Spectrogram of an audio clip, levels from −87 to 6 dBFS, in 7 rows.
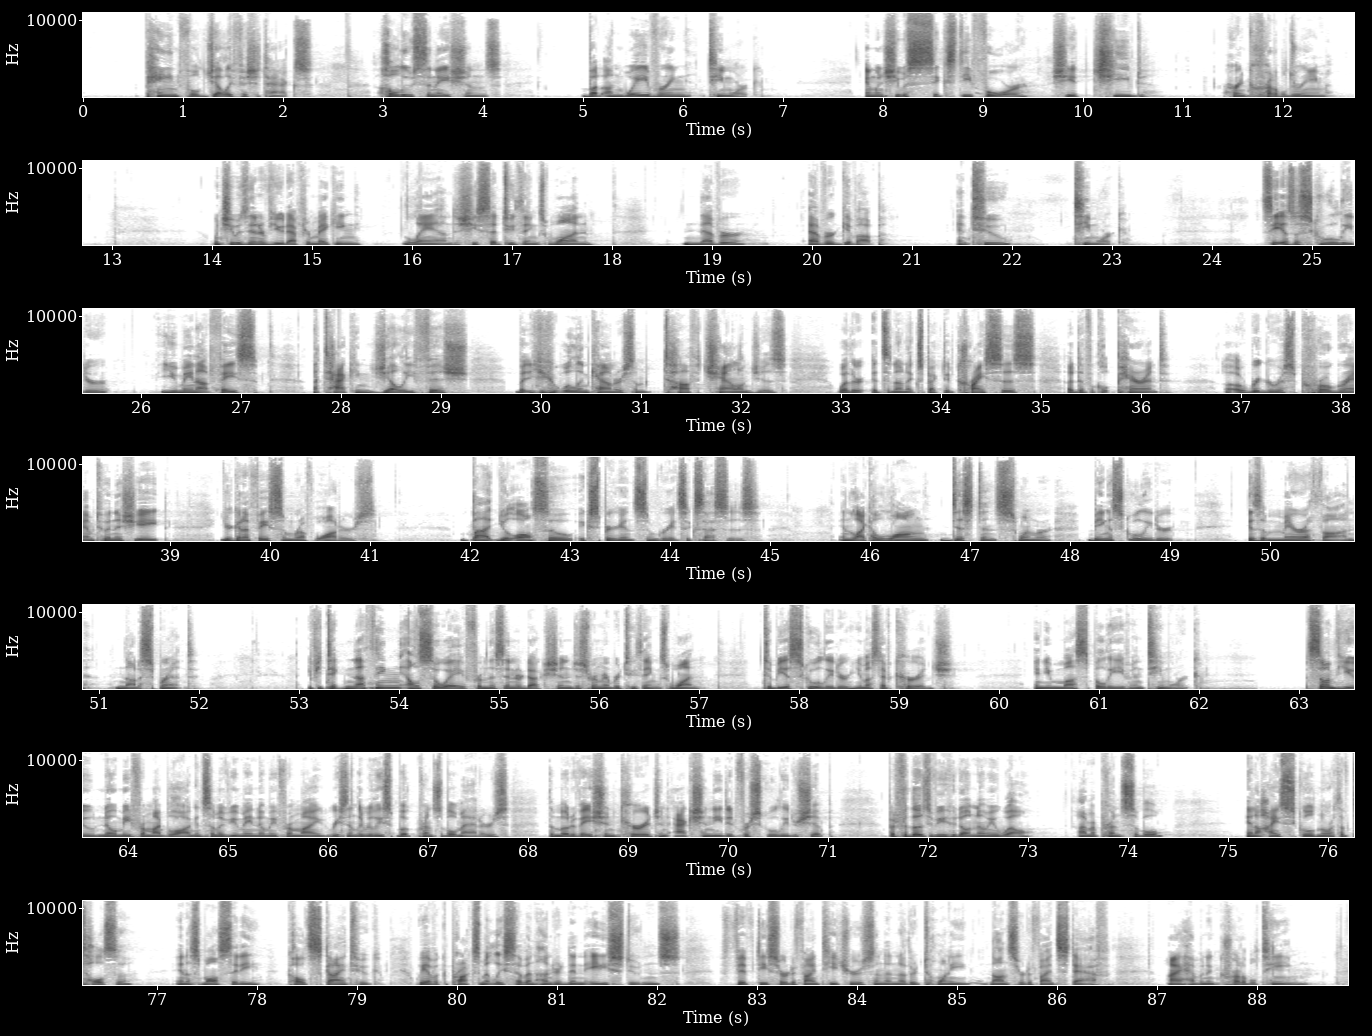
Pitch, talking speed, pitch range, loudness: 145 Hz, 135 wpm, 125-160 Hz, -27 LUFS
